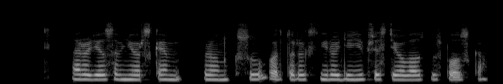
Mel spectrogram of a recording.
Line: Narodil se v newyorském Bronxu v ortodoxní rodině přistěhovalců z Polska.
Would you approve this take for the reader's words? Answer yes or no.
no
